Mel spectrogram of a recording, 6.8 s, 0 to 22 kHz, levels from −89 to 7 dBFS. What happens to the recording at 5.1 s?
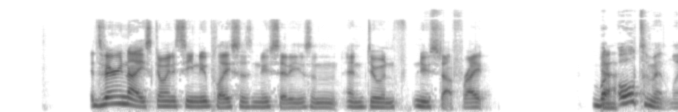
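At 5.1 s you're inside a stretch of imaging from linear upsampling that runs from about 4.24 s, right after "cities and and doing", to the end. Straight-line interpolation, which fits a 24 to 48 kHz rate change, dulls the top and leaves faint mirrored copies between 12 and 24 kHz, roughly 30 dB down, giving sibilants a light metallic shimmer.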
